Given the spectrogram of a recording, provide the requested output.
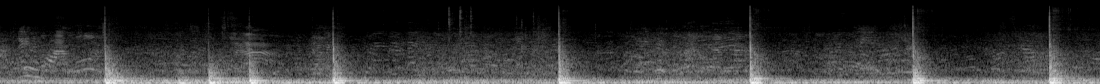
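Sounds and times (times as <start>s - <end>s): deep barrel drum strikes: 1.0s - 4.3s, 5.6s - 6.4s, 7.4s - 8.2s, 9.1s - 9.8s, 10.4s - 11.0s.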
